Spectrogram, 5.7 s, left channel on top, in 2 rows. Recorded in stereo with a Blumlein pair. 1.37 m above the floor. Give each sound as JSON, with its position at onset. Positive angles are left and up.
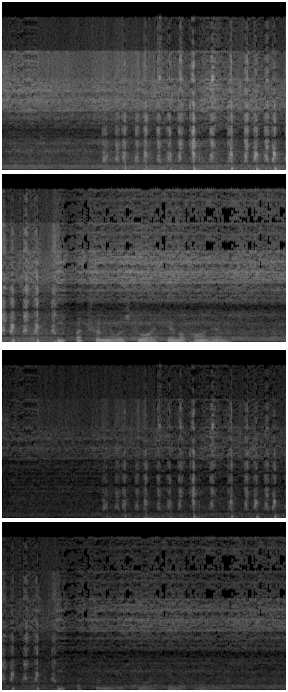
{"t": 0.0, "sound": "a lawn mower", "azimuth_deg": 50}
{"t": 1.0, "sound": "scissors", "azimuth_deg": 30}
{"t": 3.6, "sound": "a man speaking", "azimuth_deg": 50}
